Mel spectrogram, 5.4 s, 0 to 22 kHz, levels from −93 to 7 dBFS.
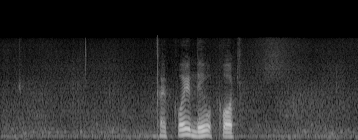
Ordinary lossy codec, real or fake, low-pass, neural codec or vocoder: AAC, 48 kbps; fake; 7.2 kHz; codec, 16 kHz, 0.5 kbps, X-Codec, HuBERT features, trained on general audio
